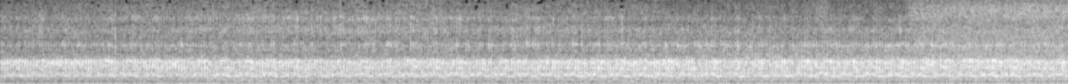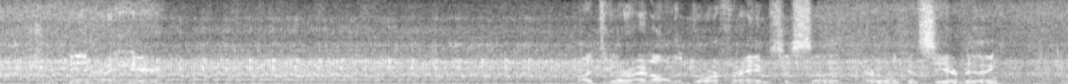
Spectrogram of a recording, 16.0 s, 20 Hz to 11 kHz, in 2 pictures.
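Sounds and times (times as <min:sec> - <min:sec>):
diesel engine idling: 0:00.0 - 0:16.0.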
